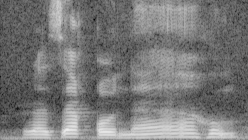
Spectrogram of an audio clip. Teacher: قاف کو موٹا پڑھیں اور قلقلہ کریں۔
